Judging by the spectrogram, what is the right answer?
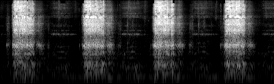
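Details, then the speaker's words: Consul Facilite washing machine, agitation stage, noise comes and goes, simulated by pulling gears; four harsh rasping bursts about one per second, each under half a second; actuator replaced as the fix: agitation noise from faulty actuator. "Ela está fazendo esse devido barulho aí, ó. Tem hora que faz, tem hora que não faz."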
